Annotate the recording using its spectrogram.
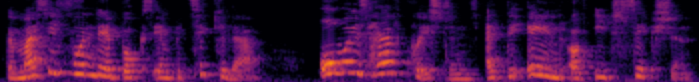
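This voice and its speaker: With a high, sing-song voice, a South African trainer instructs a group of teachers. Her explanations come across as measured and articulate.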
